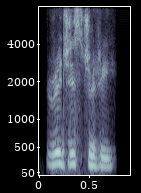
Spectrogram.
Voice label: "registrary", Indian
